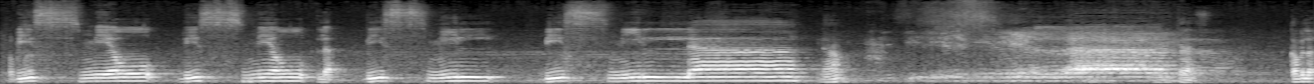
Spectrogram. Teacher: Pada saat di bismillah lam di sini tipis muraqqaah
